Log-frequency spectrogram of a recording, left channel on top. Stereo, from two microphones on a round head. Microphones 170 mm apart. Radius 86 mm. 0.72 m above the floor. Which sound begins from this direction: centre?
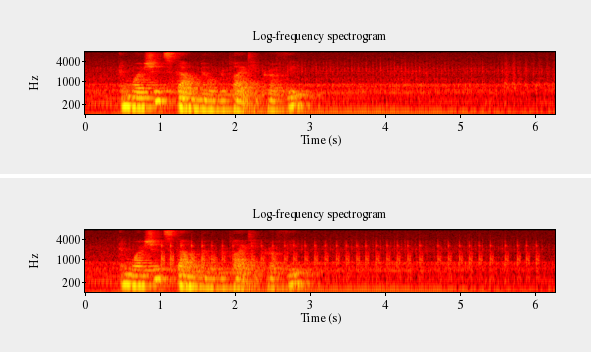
A woman speaking, at 0.5 s.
